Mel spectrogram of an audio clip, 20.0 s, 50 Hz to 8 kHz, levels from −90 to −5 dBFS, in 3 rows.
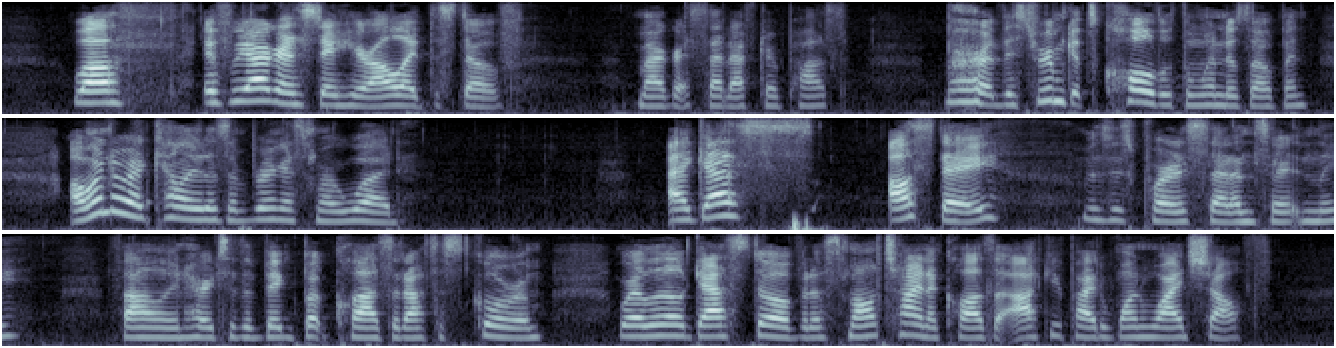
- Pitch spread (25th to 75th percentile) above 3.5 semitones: No, average, 2.8 semitones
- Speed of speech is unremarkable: No, fast, 210 wpm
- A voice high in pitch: Yes, high, 225 Hz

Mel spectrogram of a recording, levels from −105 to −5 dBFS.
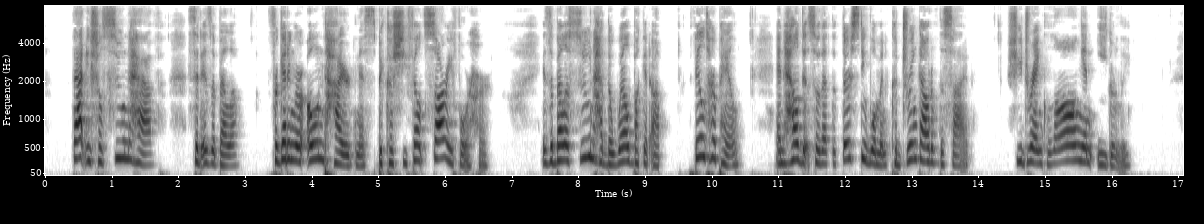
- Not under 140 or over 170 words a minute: Yes, average, 165 wpm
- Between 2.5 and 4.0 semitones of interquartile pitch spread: No, average, 4.7 semitones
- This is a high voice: Yes, high, 245 Hz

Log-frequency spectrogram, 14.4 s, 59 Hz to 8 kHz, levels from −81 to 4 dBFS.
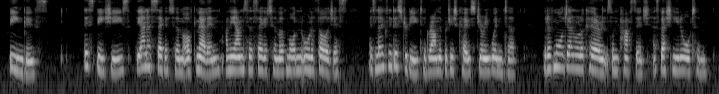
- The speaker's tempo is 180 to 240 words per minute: No, average, 145 wpm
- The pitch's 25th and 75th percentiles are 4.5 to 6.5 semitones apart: No, narrow, 2.5 semitones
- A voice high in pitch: Yes, high, 200 Hz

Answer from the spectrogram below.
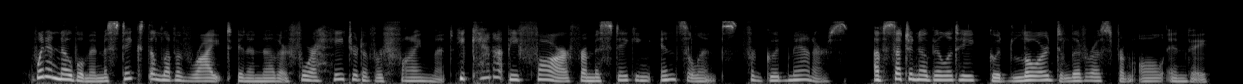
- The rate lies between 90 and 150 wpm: No, average, 180 wpm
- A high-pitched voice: No, medium, 180 Hz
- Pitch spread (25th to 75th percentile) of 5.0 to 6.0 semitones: Yes, wide, 5.5 semitones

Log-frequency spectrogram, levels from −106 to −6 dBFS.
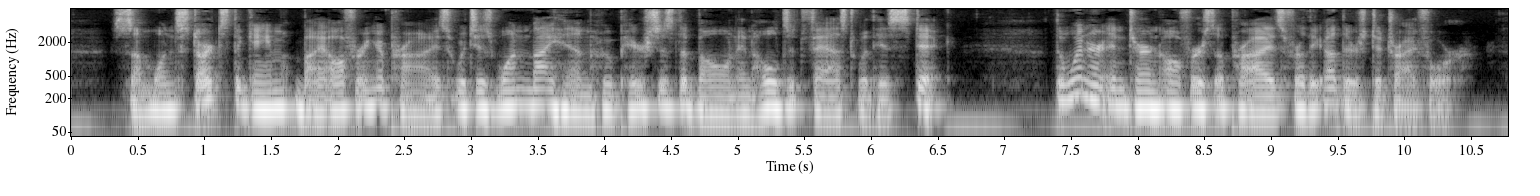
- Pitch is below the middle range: Yes, low, 130 Hz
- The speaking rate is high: Yes, fast, 210 wpm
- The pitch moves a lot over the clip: No, average, 3.2 semitones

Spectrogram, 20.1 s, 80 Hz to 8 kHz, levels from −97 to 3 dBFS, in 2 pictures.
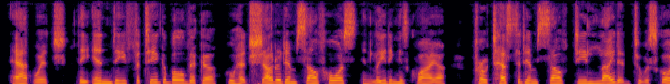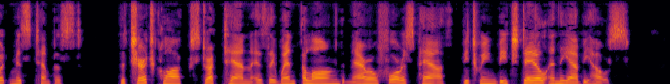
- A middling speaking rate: No, slow, 120 wpm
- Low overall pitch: No, high, 205 Hz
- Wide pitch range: No, average, 4.3 semitones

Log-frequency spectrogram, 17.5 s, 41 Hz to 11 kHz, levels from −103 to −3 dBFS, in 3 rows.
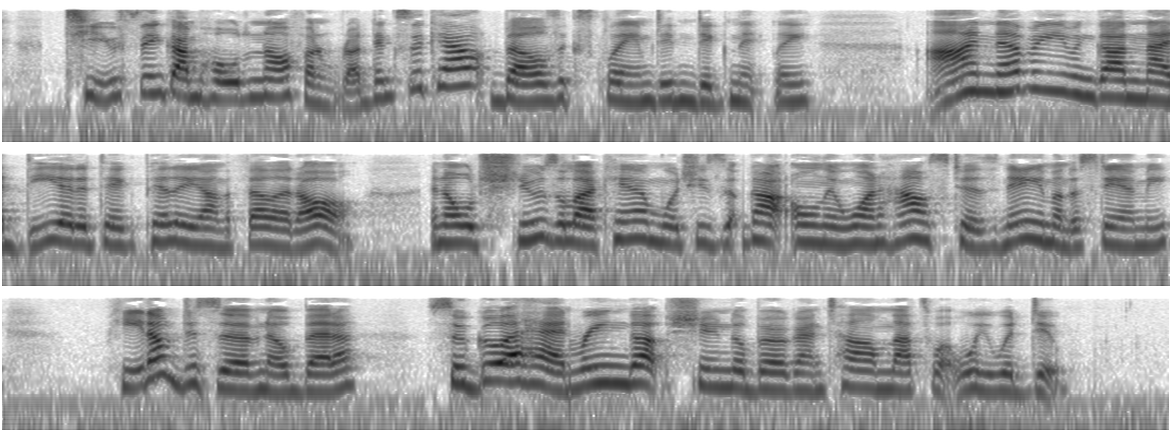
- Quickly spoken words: Yes, fast, 215 wpm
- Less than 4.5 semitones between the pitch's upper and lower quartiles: Yes, average, 3.6 semitones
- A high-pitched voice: Yes, high, 225 Hz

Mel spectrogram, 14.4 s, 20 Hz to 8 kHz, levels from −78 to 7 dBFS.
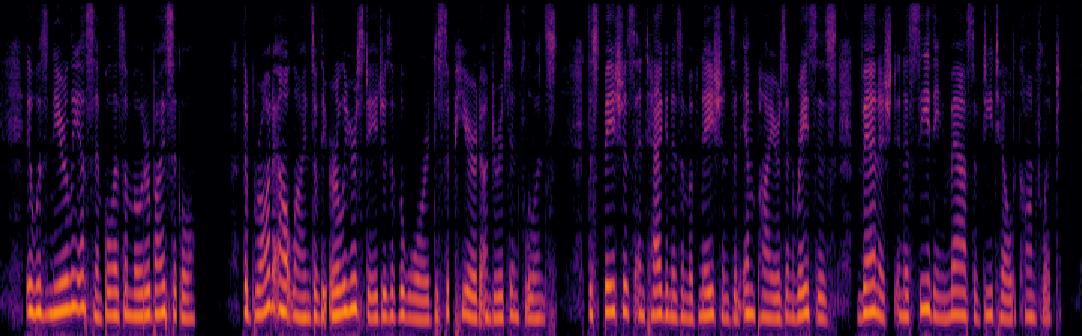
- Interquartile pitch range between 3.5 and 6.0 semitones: No, average, 2.8 semitones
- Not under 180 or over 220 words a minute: No, average, 165 wpm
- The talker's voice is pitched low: No, high, 205 Hz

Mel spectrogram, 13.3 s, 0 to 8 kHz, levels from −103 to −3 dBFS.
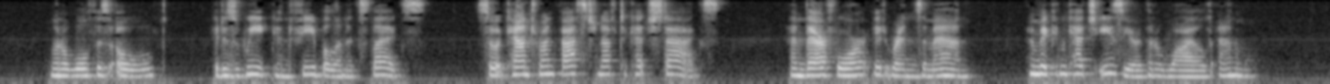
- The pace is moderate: Yes, average, 165 wpm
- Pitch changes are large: No, average, 3.5 semitones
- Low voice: No, high, 210 Hz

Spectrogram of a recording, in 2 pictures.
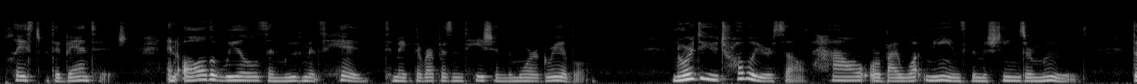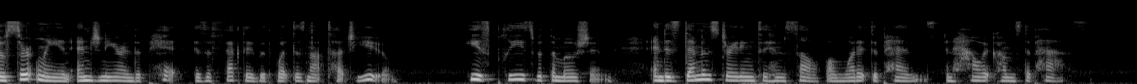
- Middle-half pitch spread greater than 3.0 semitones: No, narrow, 2.6 semitones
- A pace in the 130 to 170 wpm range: No, average, 185 wpm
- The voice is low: No, medium, 170 Hz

